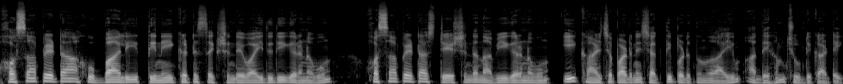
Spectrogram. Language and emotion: Malayalam, neutral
